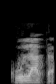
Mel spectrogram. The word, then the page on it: culata: espagnol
